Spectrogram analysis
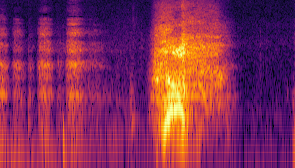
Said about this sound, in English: I'm going to sneeze.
